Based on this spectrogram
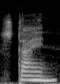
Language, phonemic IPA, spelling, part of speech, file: German, /ʃtaɪn/, Stein, noun / proper noun, De-Stein.ogg
- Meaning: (noun) 1. stone, rock 2. any stone-like material such as brick or concrete 3. pit (core of a fruit) 4. ellipsis of Spielstein (“piece, token, tile”) 5. stone (unit of weight) 6. money, bucks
